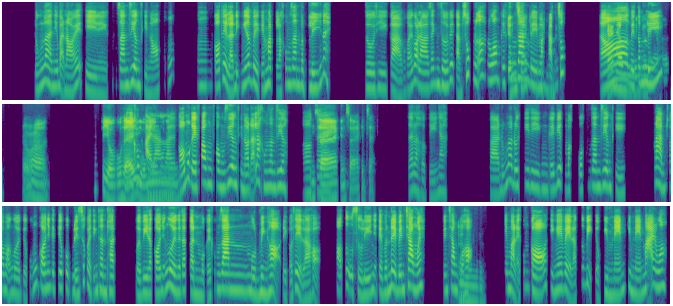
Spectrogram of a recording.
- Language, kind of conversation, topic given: Vietnamese, podcast, Làm thế nào để có không gian riêng khi sống chung với người thân?
- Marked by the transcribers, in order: tapping; other background noise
